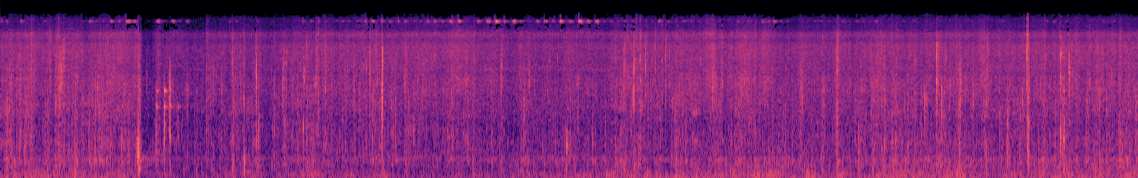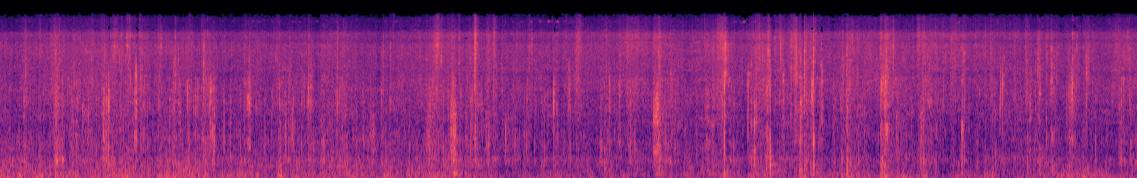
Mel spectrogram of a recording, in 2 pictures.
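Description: A bicycle rattles and clatters over rocks.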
